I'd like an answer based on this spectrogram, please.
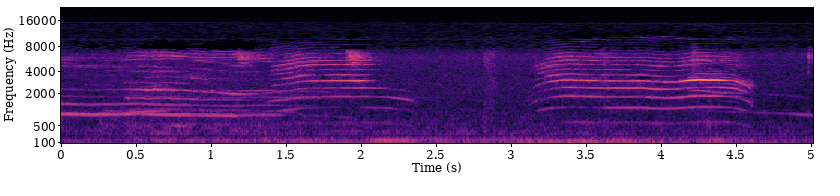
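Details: Ginger cat alongside little and adult cats meowing out of hunger: overlapping drawn-out meows, one falling in pitch, then a loud rising meow, with a low hum beneath.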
